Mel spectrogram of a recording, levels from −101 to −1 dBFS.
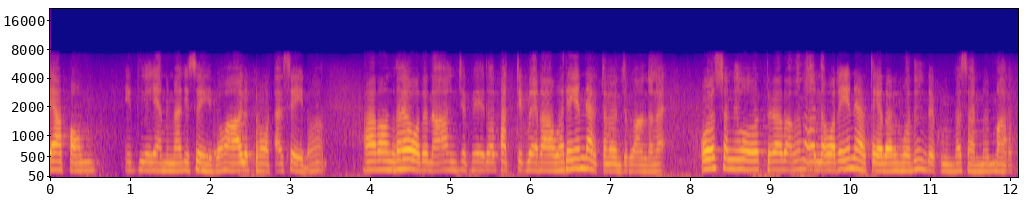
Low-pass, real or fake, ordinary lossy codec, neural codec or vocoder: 7.2 kHz; fake; none; codec, 16 kHz, 0.5 kbps, X-Codec, HuBERT features, trained on general audio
